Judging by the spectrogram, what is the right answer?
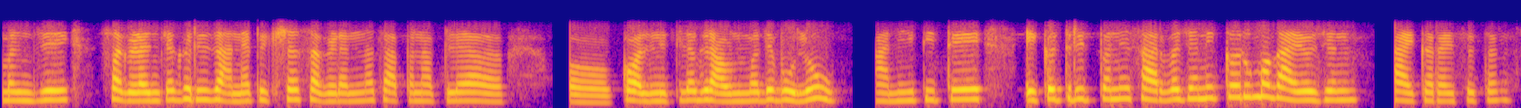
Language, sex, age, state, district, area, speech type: Marathi, female, 18-30, Maharashtra, Wardha, rural, conversation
